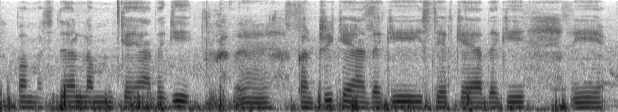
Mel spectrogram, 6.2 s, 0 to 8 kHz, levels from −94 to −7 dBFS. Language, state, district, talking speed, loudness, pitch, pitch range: Manipuri, Manipur, Imphal West, 105 wpm, -22 LUFS, 135 Hz, 130-140 Hz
